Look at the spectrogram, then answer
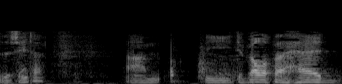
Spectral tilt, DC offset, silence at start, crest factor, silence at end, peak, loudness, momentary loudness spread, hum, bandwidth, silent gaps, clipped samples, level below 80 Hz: -7.5 dB/octave; under 0.1%; 0 s; 22 dB; 0 s; -14 dBFS; -35 LUFS; 21 LU; none; 5 kHz; none; under 0.1%; -58 dBFS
